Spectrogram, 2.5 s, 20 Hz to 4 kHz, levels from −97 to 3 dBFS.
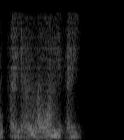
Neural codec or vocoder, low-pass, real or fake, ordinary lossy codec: codec, 44.1 kHz, 0.9 kbps, DAC; 3.6 kHz; fake; AAC, 16 kbps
